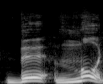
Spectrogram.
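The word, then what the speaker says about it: Mbeumo: Brian, ausgesprochen Bumeau, das ist ein Flügelspieler.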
